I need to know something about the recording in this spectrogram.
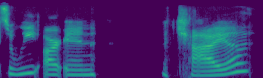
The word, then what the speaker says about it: Achaia: so we are in acai i think that's how you say it a-c-h-a-i-a in greece um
